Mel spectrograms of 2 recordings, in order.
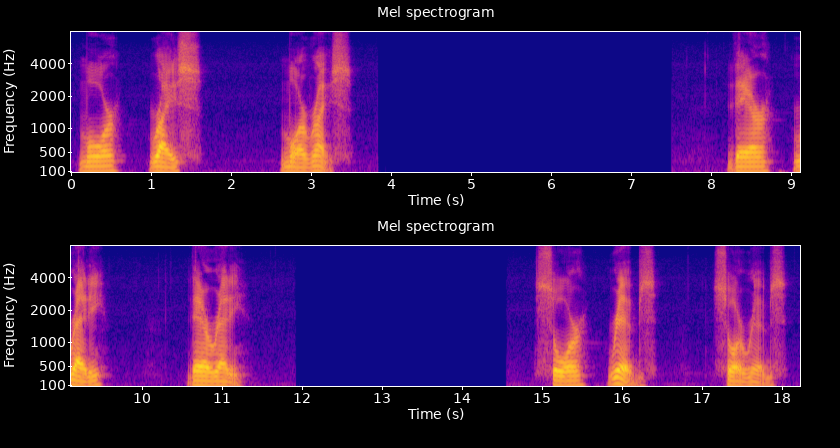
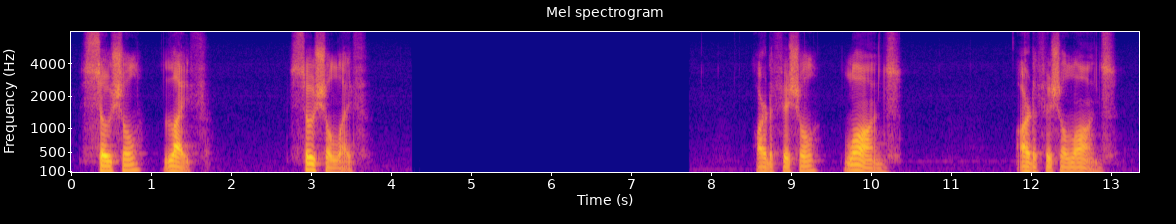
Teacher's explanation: two continuous consonants are not pronounced twice, but pronounced once, but longer than usual. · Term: consonant lengthening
